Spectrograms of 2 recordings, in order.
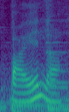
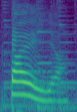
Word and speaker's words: paella: And no, it's not pronounced paella, it's pronounced paella.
